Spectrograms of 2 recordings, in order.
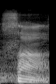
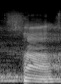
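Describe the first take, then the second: First: The tongue tip stays just behind the teeth. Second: The tongue is pushed out between the teeth. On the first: The speaker calls it right. "Jadi ndak mepet juga ndak terlalu jauh" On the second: The speaker calls it wrong. "ditaruh di antara dua gigi, kayak digigit ya"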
